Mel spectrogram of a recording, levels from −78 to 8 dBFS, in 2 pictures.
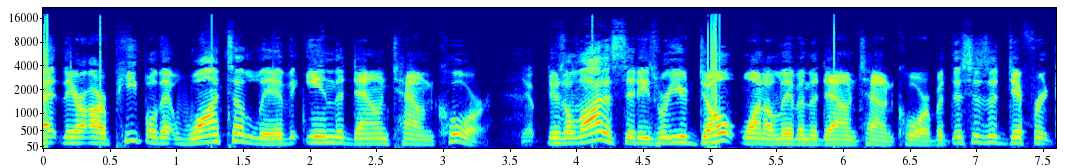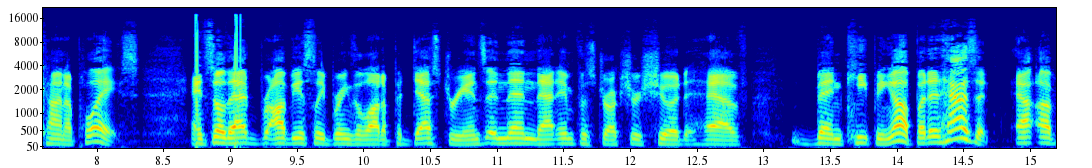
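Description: Violent, sharp cracks tear through the loud moments of this speech at 0.02–0.04 s, 0.44 s, 1.27 s (between "people that" and "to live in the"), 4.13 s (just before "of cities where you"), 5.00–5.08 s, 5.94 s and 8.75–9.09 s (after "different kind of place", before "obviously brings a lot"). This is integer overflow. Peaks pushed only about 0 to 1 dB past the maximum wrap to the opposite sign instead of being limited, so each one flips across the full range.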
